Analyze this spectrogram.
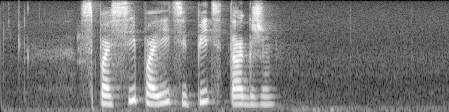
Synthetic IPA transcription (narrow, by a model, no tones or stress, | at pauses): spasʲipaitʲipʲitʲt̪aɡʐɨ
